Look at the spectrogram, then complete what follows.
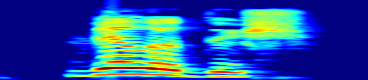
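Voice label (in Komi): "велӧдысь", Komi, female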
